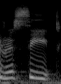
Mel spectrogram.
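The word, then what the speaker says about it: receipt: लेकिन पी को साइलेंट रखिए। जैसे साइकोलॉजी में पी को साइलेंट रखते हैं वैसे ही।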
